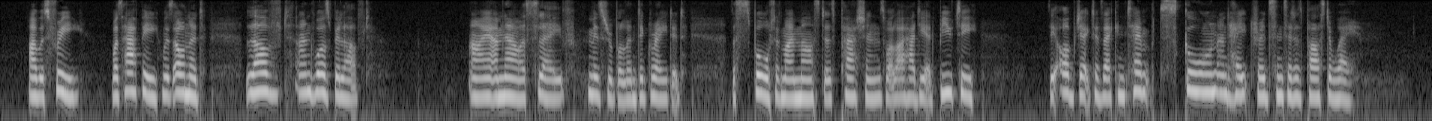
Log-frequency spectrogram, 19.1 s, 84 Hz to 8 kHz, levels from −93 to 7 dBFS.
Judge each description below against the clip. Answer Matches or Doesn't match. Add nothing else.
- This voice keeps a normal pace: Doesn't match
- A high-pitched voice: Matches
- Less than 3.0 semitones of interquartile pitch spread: Matches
